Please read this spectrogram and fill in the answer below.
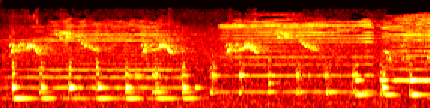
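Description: Angklung music: shaken bamboo tubes sounding a slow melody in pulsing, sustained notes, stepping up to higher notes about two seconds in. Birds chirp over the music.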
